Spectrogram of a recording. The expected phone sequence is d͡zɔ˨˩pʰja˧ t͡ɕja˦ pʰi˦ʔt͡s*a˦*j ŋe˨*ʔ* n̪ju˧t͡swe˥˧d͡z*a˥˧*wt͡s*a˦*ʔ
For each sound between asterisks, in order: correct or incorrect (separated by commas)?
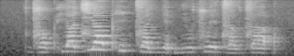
incorrect, correct, incorrect, correct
